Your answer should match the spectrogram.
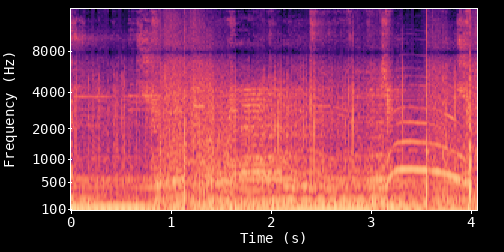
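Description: Aerial fireworks bursting, with a few sharp bangs about a second in and again near the end, over loud continuous music with a steady bass line.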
